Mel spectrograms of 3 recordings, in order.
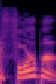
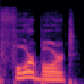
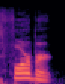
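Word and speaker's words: Forbort: to learn them uh he did say forbirt right last night he wasn't he wasn't giving out the four board it was four bert which was kind of nice to hear i'm like you corrected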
